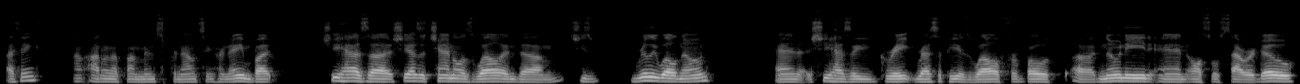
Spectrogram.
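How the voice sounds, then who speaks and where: A man's voice: medium pitch, warm tone. A man in his thirties hosting a cooking livestream, chatting casually with viewers and reading out their comments, rambling with lots of fillers and restarts. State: recovering from a cold.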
